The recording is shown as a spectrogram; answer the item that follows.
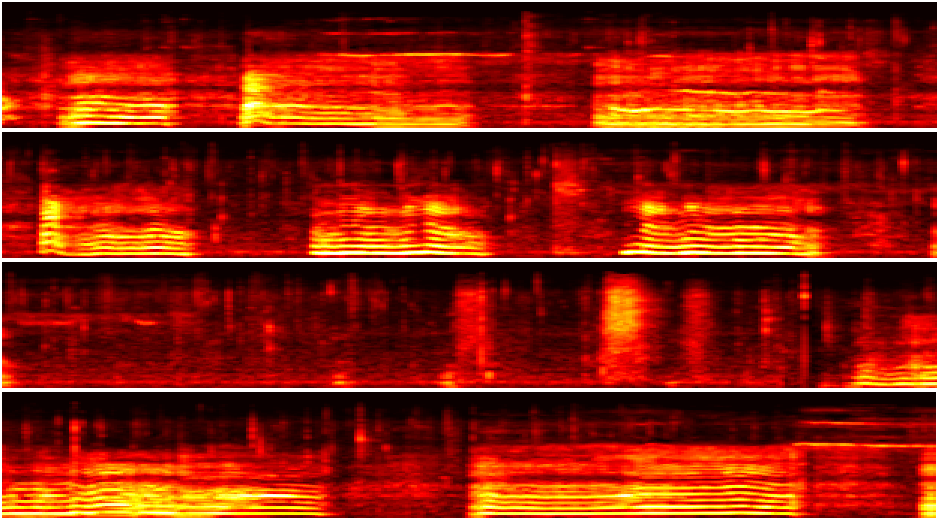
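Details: Standard poodle Micah, eight months old, nibbling an older poodle's face and ears in a daily indoor ritual; wavering, moaning groan-whines in bursts of one to two seconds, separated by short pauses and faint rustling.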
